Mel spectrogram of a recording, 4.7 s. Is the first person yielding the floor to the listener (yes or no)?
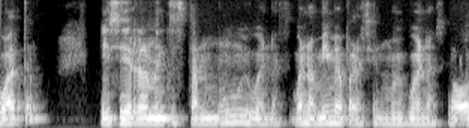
yes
